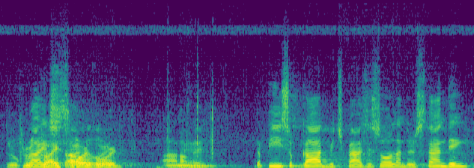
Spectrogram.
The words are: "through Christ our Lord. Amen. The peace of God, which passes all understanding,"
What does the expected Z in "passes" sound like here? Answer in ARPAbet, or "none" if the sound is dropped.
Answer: S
